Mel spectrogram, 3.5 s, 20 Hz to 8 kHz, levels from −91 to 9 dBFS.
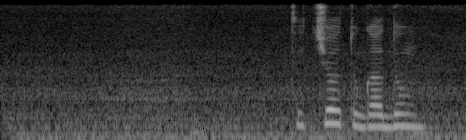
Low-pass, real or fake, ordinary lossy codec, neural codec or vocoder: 7.2 kHz; real; AAC, 48 kbps; none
